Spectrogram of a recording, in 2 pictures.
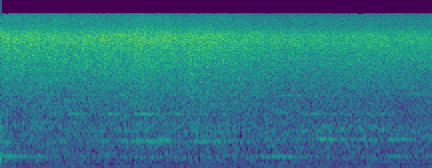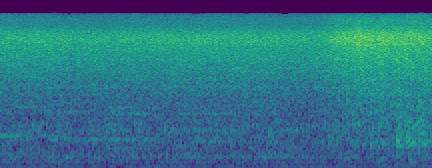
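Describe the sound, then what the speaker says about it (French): Bell peppers sautéing in a frying pan for a barbecue side dish, a steady loud hiss and sizzle that holds evenly throughout and swells briefly near the end. "Je fais sauter un petit peu les poivrons. Afin de les ramollir."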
